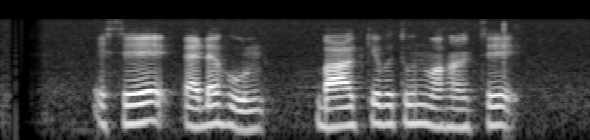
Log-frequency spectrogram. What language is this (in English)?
Sinhala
